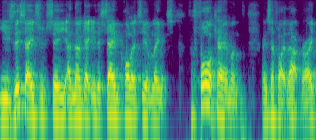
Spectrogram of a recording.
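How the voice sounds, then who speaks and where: The man's voice is dark, mellow and somewhat breathy. He speaks at a very fast pace. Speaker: SEO consultant. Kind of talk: interview.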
